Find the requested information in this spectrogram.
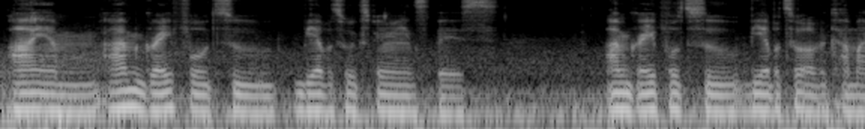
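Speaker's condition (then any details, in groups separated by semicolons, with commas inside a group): No condition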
